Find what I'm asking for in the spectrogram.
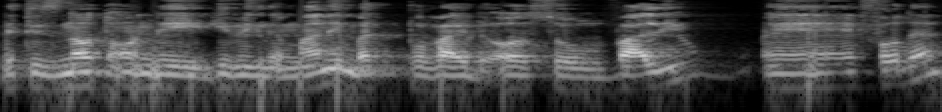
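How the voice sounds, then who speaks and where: A man with an Israeli accent, a fairly low pitch, ordinary pitch variation and a fairly slow pace. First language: Hebrew. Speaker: startup co-founder. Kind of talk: interview. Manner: halting, many fillers and restarts.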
